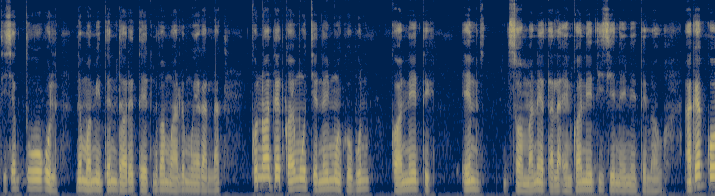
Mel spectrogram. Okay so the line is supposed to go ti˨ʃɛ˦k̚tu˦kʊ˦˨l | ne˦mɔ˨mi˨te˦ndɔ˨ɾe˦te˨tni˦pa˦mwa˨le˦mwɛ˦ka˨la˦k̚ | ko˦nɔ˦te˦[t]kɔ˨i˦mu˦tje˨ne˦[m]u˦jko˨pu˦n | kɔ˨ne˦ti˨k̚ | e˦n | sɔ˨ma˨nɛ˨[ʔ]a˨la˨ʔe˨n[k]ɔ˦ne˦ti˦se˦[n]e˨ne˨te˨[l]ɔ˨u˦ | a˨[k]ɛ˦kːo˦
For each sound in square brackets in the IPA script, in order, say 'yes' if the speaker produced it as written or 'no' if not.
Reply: yes, yes, no, yes, yes, yes, yes

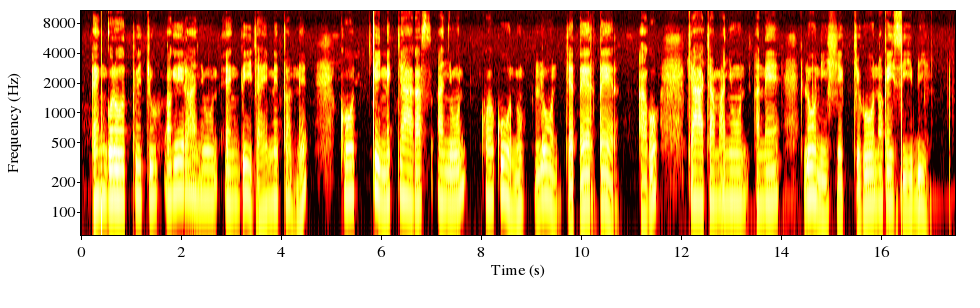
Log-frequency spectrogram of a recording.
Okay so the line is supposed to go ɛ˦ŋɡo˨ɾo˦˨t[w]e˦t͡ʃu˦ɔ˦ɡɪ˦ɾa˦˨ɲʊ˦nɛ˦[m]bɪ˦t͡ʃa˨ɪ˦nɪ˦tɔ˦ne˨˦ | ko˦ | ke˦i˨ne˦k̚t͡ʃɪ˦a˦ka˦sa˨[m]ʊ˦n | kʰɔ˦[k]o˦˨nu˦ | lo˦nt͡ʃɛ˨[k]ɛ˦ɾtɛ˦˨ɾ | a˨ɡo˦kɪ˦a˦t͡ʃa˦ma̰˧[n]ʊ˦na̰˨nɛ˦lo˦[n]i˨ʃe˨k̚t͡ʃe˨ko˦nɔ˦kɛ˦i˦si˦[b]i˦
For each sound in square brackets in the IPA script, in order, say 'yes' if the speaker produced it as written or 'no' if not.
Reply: yes, no, no, yes, no, no, yes, yes

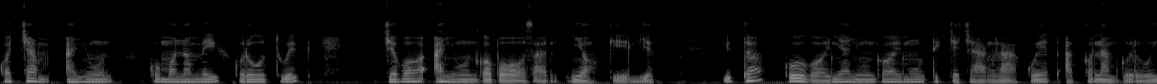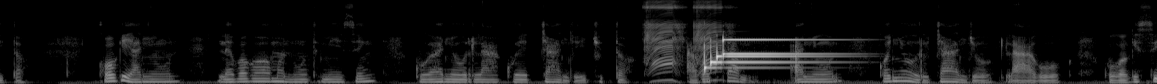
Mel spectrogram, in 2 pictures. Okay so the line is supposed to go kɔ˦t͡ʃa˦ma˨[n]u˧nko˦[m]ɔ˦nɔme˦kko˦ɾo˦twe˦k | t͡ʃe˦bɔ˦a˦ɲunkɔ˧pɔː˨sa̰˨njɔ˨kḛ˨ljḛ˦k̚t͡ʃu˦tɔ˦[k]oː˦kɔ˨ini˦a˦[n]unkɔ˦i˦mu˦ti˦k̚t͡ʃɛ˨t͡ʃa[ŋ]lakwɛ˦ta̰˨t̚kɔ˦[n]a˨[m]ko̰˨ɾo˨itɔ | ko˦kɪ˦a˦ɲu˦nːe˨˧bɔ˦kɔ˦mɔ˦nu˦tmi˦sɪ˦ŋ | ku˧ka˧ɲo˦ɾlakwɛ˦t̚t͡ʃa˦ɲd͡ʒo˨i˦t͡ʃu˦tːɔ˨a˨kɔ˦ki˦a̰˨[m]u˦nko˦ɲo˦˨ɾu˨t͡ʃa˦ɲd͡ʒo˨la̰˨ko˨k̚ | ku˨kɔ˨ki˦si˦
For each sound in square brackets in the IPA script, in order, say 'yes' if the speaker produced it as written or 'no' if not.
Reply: no, yes, yes, no, yes, yes, yes, no

